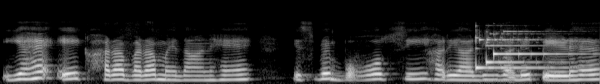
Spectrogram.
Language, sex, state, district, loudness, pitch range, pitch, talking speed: Hindi, female, Punjab, Kapurthala, -14 LUFS, 205-245 Hz, 225 Hz, 130 wpm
